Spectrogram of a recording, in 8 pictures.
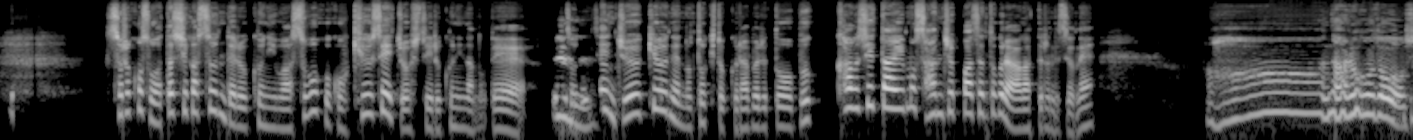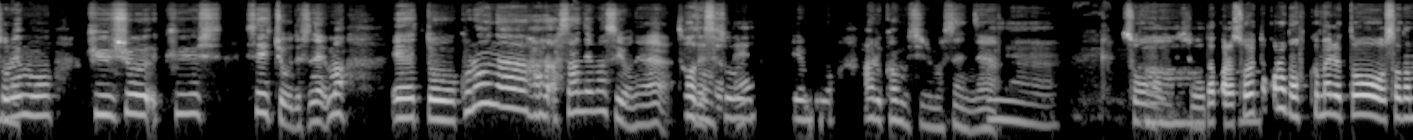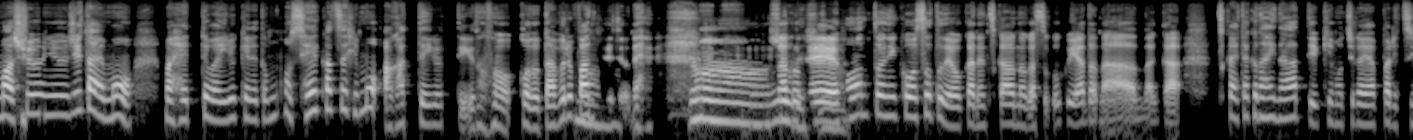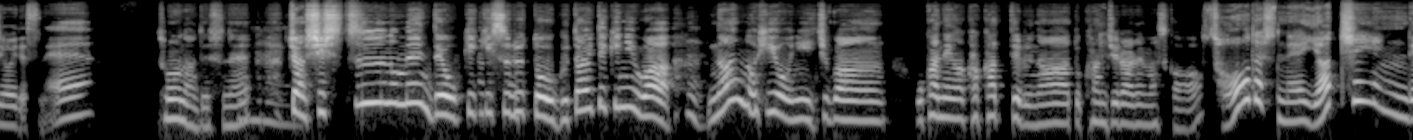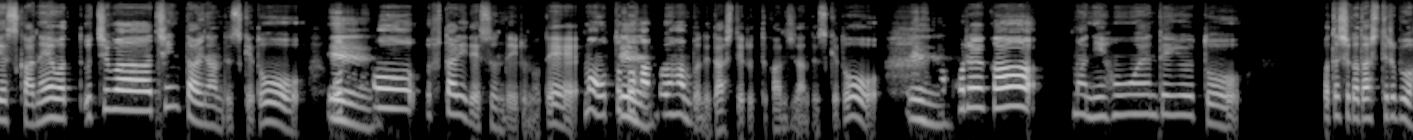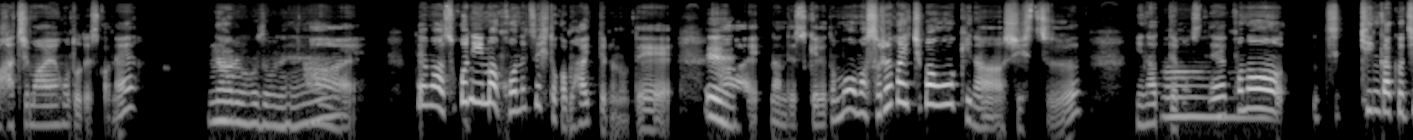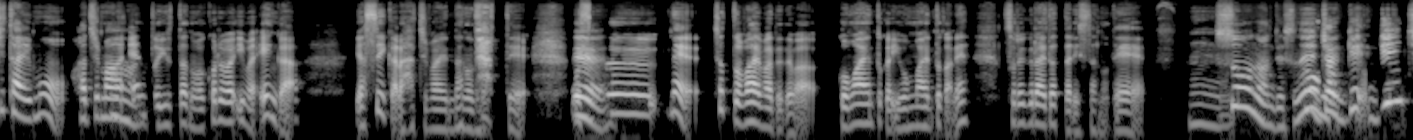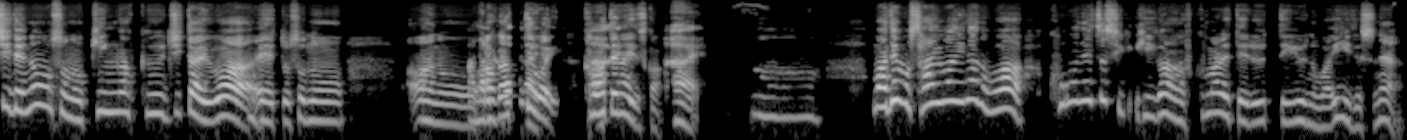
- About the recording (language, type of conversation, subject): Japanese, advice, 収入が減って生活費の見通しが立たないとき、どうすればよいですか？
- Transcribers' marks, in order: unintelligible speech; other background noise; laughing while speaking: "いうのの"; laughing while speaking: "なのであって"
